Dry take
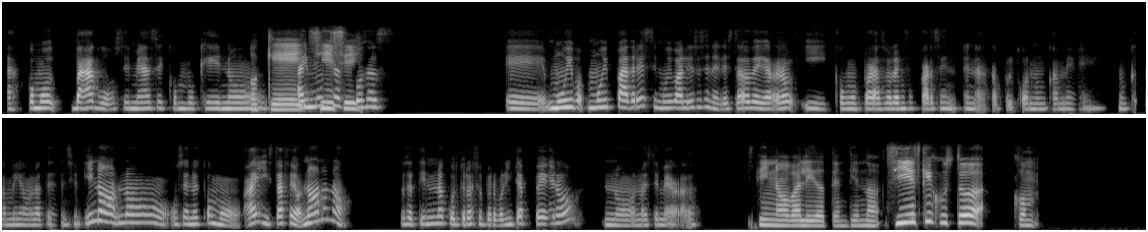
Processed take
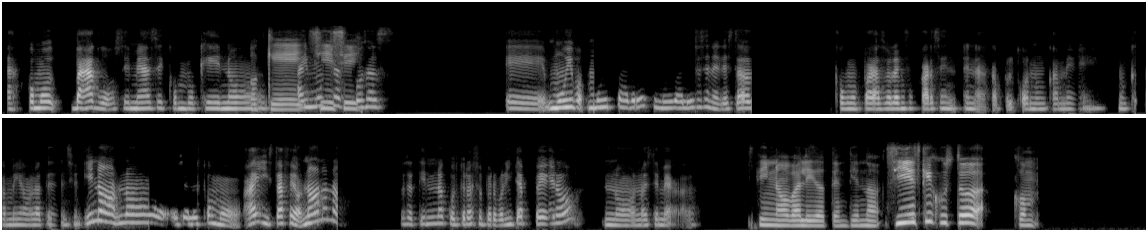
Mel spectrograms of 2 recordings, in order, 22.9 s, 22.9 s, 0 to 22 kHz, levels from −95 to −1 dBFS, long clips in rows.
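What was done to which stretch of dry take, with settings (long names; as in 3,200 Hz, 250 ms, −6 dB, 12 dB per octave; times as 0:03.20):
0:02.34–0:05.36: downward compressor 2.5 to 1, threshold −31 dBFS
0:05.91–0:06.93: Chebyshev low-pass filter 540 Hz, order 4
0:07.49–0:08.28: silence
0:12.90–0:13.39: spectral envelope exaggerated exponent 3
0:14.79–0:16.92: fade in equal-power
0:18.12–0:19.29: fade in, from −13.5 dB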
